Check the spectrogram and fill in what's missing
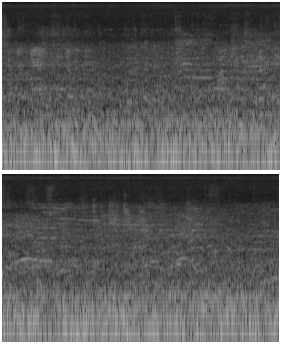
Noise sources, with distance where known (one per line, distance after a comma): person or small group talking, far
